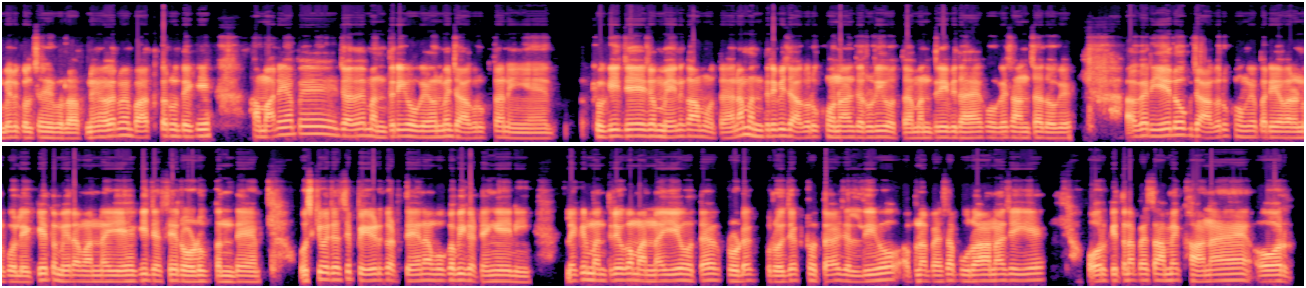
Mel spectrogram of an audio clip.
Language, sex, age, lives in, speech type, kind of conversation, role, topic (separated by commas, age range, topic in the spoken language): Hindi, male, 25-29, India, conversation, unstructured, none, क्या आप सोचते हैं कि पर्यावरण की खराब हालत के लिए इंसान जिम्मेदार है?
